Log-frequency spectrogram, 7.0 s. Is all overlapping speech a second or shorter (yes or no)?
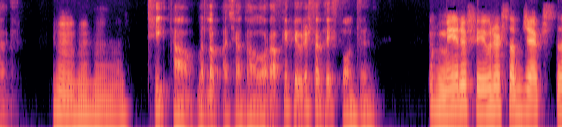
yes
